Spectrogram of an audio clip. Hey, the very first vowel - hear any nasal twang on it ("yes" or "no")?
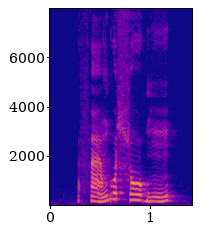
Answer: yes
